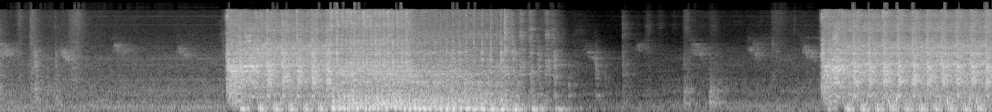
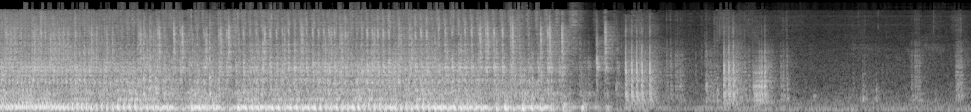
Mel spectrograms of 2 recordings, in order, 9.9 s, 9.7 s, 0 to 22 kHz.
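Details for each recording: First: Polaris Trailblazer 250cc two-stroke quad, first start after cheap eBay piston/cylinder top-end kit, rebuilt carburetor and new oiled air filter: fires quickly, settles into fast, crisp, even ring-ding on choke, blipped once; normal start and idle. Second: Polaris Trailblazer 250 2x4 two-stroke quad before top-end rebuild: uneven, stumbling firing around 220 a minute that fades and sputters out after six seconds; won't stay running; owner suspects low compression, burnt-out rings.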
